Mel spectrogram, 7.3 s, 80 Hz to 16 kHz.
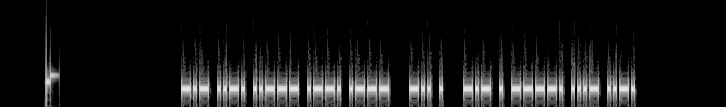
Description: Morse code, heard as a keyed tone, about 40 wpm, 700 Hz. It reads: KF2PJ DE KE9VF
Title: USA Callsign DE Callsign - 5 Characters - 40wpm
